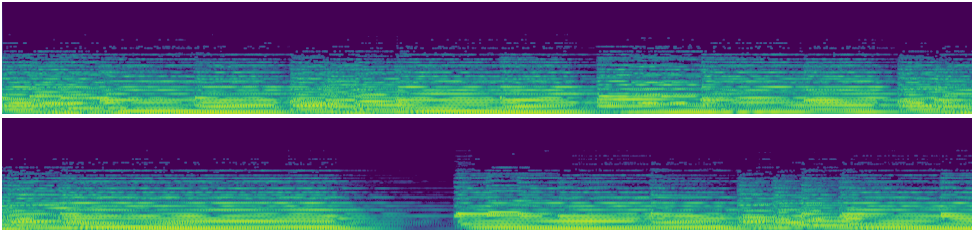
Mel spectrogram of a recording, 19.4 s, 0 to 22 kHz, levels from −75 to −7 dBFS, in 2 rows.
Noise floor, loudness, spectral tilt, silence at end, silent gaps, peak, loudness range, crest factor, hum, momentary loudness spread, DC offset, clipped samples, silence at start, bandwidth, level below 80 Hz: -42 dBFS; -18 LUFS; -6.5 dB/octave; 0 s; none; -4 dBFS; 2 LU; 12 dB; none; 3 LU; under 0.1%; under 0.1%; 0 s; 6.6 kHz; -22 dBFS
